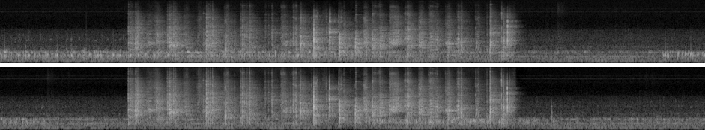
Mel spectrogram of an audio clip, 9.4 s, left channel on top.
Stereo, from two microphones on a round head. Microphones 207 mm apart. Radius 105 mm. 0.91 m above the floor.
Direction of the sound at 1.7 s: 30° right (ahead or behind).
